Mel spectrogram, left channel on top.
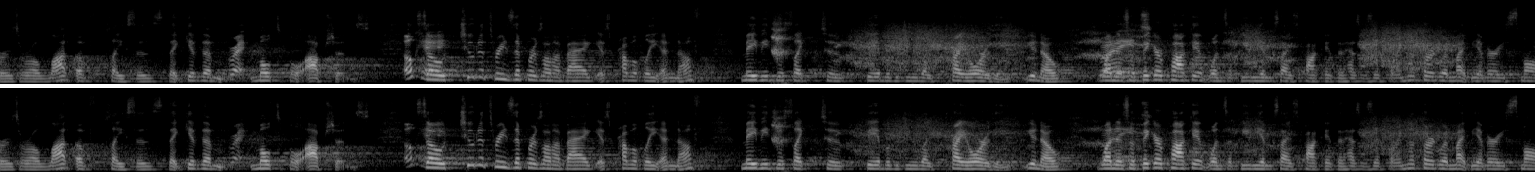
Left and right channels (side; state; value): both; normal; correlation 0.92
